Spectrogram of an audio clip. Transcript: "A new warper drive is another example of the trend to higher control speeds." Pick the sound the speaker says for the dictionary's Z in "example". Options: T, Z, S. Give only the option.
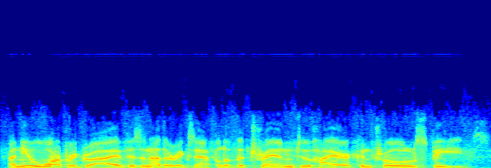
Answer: Z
